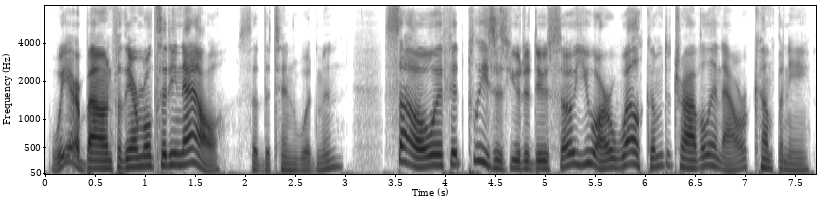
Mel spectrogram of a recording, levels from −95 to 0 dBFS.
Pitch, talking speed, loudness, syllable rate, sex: 155 Hz, 220 wpm, -20 LUFS, 5.6 syllables/s, male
